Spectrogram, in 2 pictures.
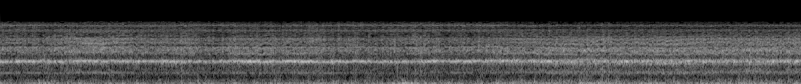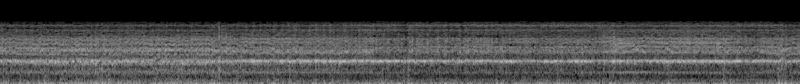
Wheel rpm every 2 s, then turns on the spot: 140, 140, 140, 140, 150, 150, 150, 150.
none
